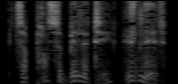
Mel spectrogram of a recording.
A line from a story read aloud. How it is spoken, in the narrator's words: said Harry, dropping his voice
